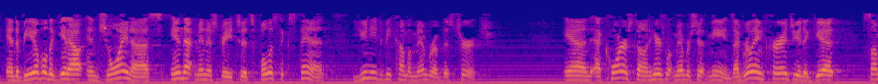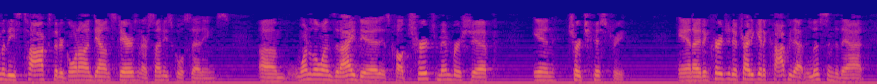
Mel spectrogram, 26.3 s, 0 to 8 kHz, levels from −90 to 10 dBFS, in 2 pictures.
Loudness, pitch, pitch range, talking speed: -28 LUFS, 150 Hz, 125-175 Hz, 190 wpm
